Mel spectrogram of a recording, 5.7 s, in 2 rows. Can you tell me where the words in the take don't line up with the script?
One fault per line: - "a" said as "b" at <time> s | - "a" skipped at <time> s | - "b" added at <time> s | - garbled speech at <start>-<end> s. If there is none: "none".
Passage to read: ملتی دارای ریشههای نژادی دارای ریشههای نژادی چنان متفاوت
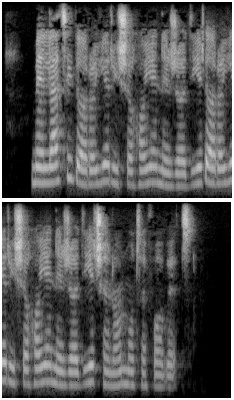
none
